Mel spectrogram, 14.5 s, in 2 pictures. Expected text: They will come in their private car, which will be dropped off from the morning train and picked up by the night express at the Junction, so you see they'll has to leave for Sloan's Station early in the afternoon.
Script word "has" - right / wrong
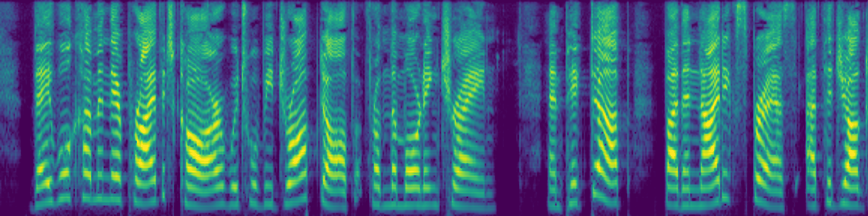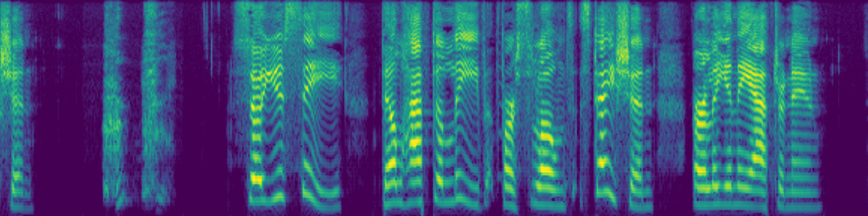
wrong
